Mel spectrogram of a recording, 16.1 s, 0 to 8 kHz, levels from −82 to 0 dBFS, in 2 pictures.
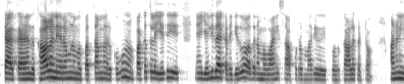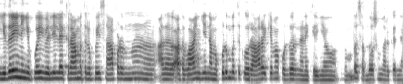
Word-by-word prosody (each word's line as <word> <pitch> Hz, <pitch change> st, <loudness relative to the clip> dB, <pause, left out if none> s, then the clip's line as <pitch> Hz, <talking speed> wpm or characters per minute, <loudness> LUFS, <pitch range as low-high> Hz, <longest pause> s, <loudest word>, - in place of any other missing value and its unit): ட -, -, +9 dB, 0.2 s
க -, -, +5 dB, 0.4 s
கால 215 Hz, +4 st, +9 dB, 0.2 s
நேரம் 210 Hz, 0 st, +1 dB
நமக்குப் 185 Hz, -2 st, -2 dB
பத்தாம 200 Hz, +3 st, -3 dB
இருக்கவும், 200 Hz, +8 st, -4 dB, 0.2 s
பக்கத்துல 220 Hz, +2 st, -1 dB
எது 235 Hz, +4 st, -3 dB, 0.6 s
அ 200 Hz, -, -2 dB
எளிதா 235 Hz, +3 st, +4 dB
கெடைக்குதோ, 185 Hz, +4 st, -2 dB
அத 195 Hz, 0 st, -4 dB
நம்ம 180 Hz, -1 st, -2 dB
வாங்கி 190 Hz, +2 st, -4 dB
சாப்டுற 185 Hz, 0 st, -6 dB
மாரி 175 Hz, +1 st, -8 dB, 0.2 s
இப்ப 170 Hz, +1 st, -32 dB
ஒரு 170 Hz, -, -18 dB
காலகட்டம். 170 Hz, -1 st, -5 dB, 0.4 s
ஆனா 195 Hz, +2 st, +1 dB, 0.2 s
இதுலயும் 245 Hz, +4 st, +8 dB
நீங்கப் 210 Hz, -4 st, +2 dB
போய் 215 Hz, +1 st, +5 dB
வெளியில 210 Hz, +2 st, +2 dB
கிராமத்துல 200 Hz, 0 st, 0 dB
போய் 200 Hz, 0 st, 0 dB
சாப்பிடணும்னு, 190 Hz, +2 st, -4 dB, 0.5 s
அதை 180 Hz, 0 st, -2 dB, 0.2 s
அதை 185 Hz, 0 st, -3 dB
வாங்கி 200 Hz, +2 st, -1 dB
நம்ம 185 Hz, -2 st, -3 dB
குடும்பத்துக்கு 215 Hz, -1 st, -2 dB
ஒரு 175 Hz, -, -1 dB
ஆரோக்கியமா 200 Hz, +2 st, -3 dB
கொண்டு 180 Hz, +1 st, -3 dB
வர 180 Hz, -, -3 dB
நெனைக்கிறீங்க. 160 Hz, 0 st, -6 dB, 0.4 s
ரொம்ப 155 Hz, -, -6 dB
சந்தோஷமா 175 Hz, +1 st, -7 dB
இருக்குங்க. 165 Hz, +1 st, -10 dB
195 Hz, 150 wpm, -23 LUFS, 180-205 Hz, 0.6 s, ட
